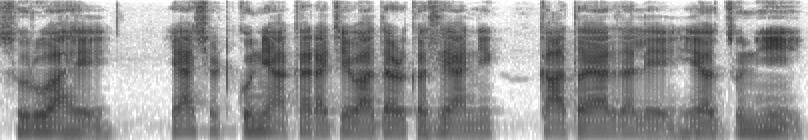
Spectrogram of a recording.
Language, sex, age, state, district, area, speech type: Marathi, male, 18-30, Maharashtra, Aurangabad, rural, spontaneous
